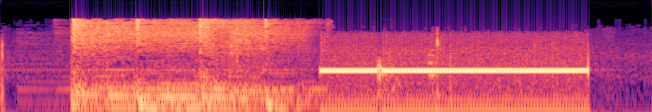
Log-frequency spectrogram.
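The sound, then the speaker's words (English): A prank telephone call is placed: handset clatter and line noise, then a loud, steady dial tone holds for about two seconds before cutting off abruptly. “All right, we'll call that right now.”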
